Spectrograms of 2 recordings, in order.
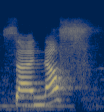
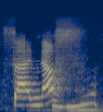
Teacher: kita kemaskan saja makhraj huruf fa, iaitu hujung gigi atas berjumpa dengan bibir bawah. Sanaf. Okay, dan kalau kita rasa kat sini, ambil tangan letak dekat depan mulut, dia akan keluar angin sedikit.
